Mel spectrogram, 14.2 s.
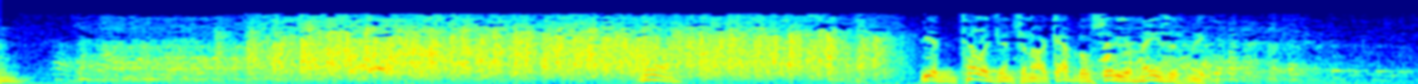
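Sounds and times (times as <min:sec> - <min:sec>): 
laughter: 0:00.6 - 0:04.0, 0:11.0 - 0:14.1
applause: 0:02.1 - 0:09.1
speech: 0:09.2 - 0:12.5.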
